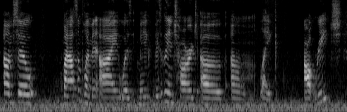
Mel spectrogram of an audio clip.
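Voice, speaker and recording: Noticeable background noise and audible room echo surround the recording. A woman speaks at a very slow pace. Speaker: job interview candidate (role-play). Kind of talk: mock job interview. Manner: loud, outgoing.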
